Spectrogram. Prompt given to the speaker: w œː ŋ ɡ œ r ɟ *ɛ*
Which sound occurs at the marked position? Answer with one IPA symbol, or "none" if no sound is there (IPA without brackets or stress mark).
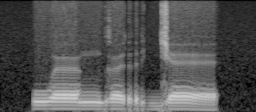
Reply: ɛ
